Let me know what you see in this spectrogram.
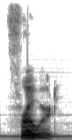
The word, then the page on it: froward: American English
